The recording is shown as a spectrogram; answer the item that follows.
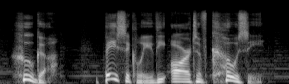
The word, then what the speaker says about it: hygge: Welcome to Scandinavian design, built around a Danish concept called hygge, pronounced hygge.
